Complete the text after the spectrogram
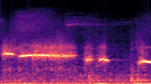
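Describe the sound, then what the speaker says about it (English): A game character in Starfield whistles a thin, wavering tune in a few short broken phrases over a low background hum, fairly close and clear. "You cannot whistle, stop trying."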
